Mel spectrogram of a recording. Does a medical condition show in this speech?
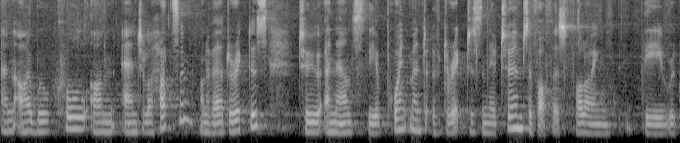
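No.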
